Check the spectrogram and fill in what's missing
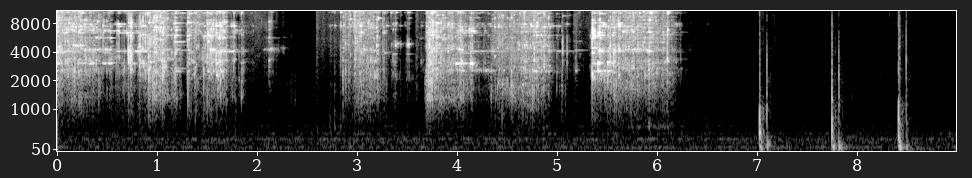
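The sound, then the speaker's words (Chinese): Broken glass shards being cleaned up near a bathtub, scraped and swept in several bursts of gritty, high-pitched clinking, followed by three sharp, isolated clicks or taps near the end. No one speaks. “好的，我马上收拾好，请主人务必在浴缸里待好，以免玻璃划伤手脚。”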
